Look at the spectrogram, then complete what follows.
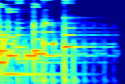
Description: Alert

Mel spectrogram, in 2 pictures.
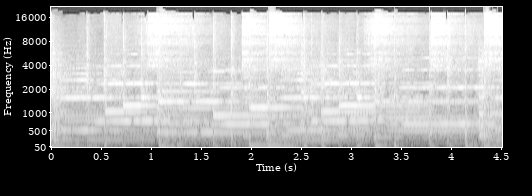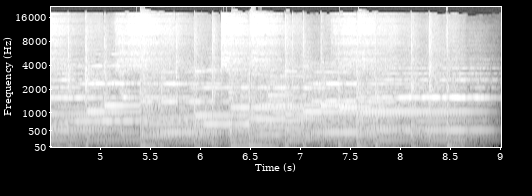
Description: music irish; Samsung GT-i7680; cmcc

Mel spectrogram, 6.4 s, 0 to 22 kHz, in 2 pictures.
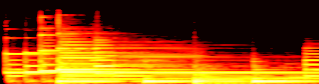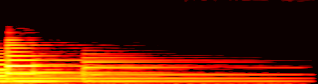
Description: boot audio; Cubot; X19

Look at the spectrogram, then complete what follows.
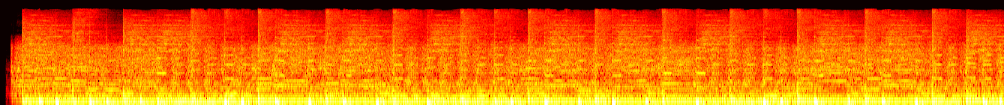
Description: Fire Plectrum; Windows Phone apps

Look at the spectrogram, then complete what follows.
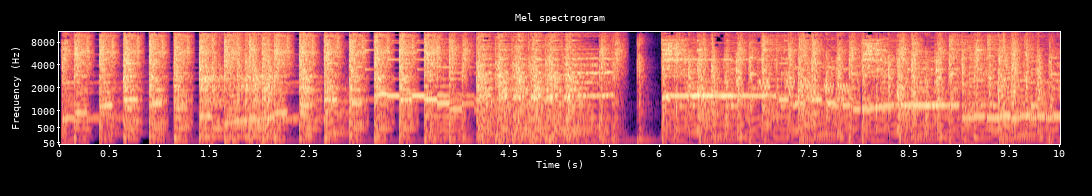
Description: Three Old Women, ringtones, Latin

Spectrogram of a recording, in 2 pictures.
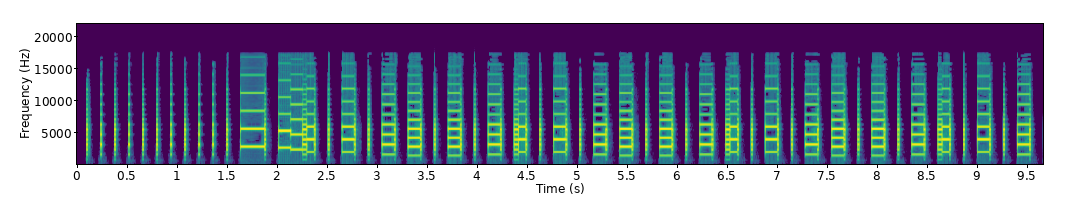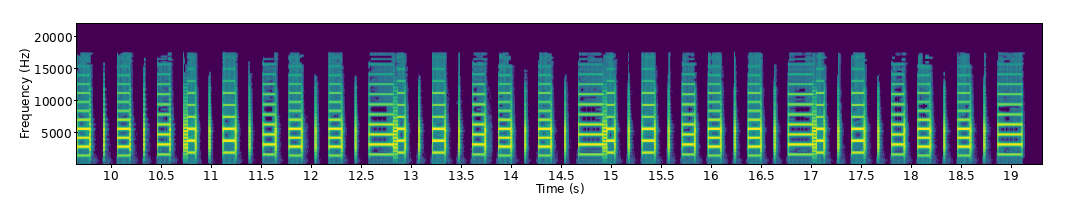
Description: Nokia Buzzer Technoe; Windows Phone apps

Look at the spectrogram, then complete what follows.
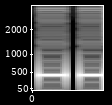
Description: Call wait; Nokia Lumia 920 China WP8.1

